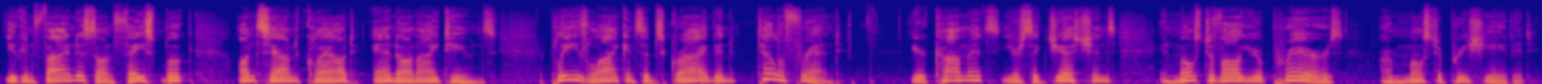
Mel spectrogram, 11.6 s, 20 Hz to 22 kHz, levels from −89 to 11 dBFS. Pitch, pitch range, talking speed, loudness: 165 Hz, 145-180 Hz, 165 wpm, -22 LUFS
